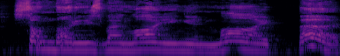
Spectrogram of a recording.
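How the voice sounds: Very slow delivery in a put-on character voice, pitched in the middle range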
